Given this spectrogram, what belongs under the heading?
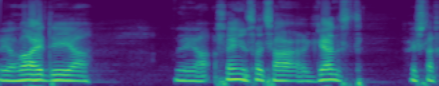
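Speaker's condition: Stroke with facial paralysis; unsure listeners can understand, own speech repeated by another speaker

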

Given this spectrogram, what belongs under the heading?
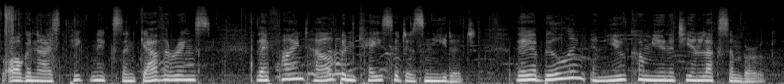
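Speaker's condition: No condition

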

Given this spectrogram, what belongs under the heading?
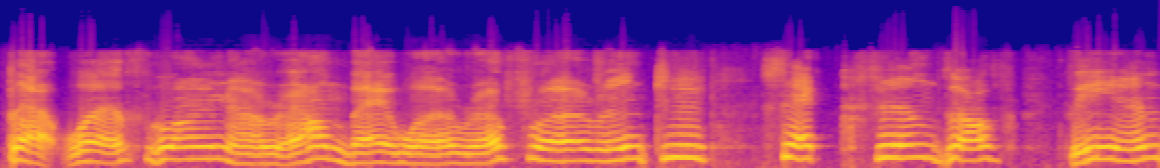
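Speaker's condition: Cerebral palsy; uses a power chair; 45 years old

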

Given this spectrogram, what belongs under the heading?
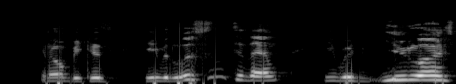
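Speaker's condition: Cerebral palsy; very poor balance

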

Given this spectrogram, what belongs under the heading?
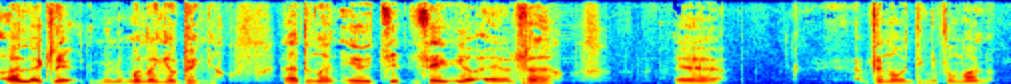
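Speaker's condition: Cerebral palsy; poor balance

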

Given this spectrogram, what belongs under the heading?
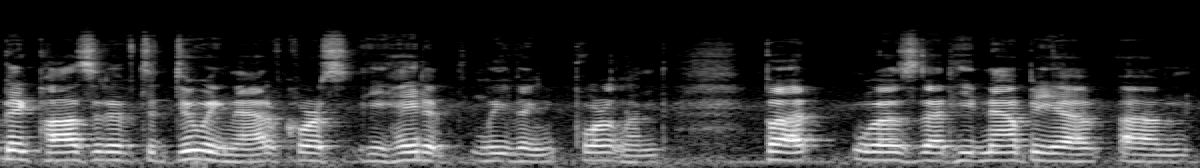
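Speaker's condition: No condition

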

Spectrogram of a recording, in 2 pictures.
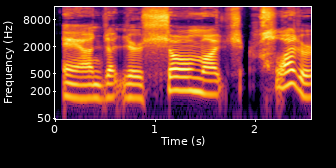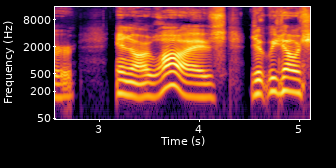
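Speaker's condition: Oral cancer, half tongue removed, partial glossectomy

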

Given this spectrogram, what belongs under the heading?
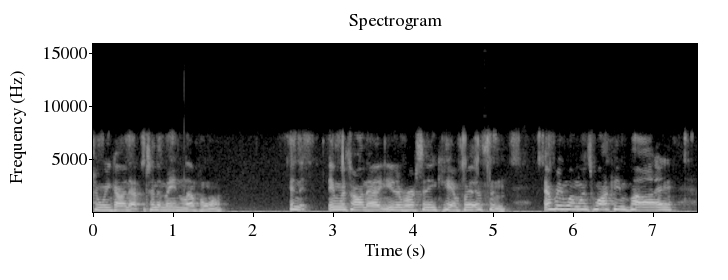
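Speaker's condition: ALS; used amplifier much of the time to be heard

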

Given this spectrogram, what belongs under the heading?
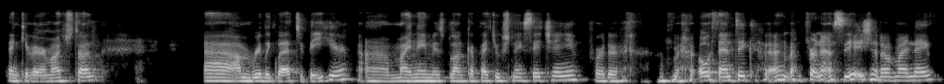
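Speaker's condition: No condition

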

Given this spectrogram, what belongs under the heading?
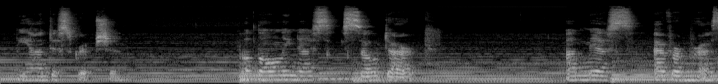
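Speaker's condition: No condition

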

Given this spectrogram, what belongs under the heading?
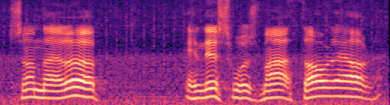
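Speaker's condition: ALS; somewhat affected, evident today

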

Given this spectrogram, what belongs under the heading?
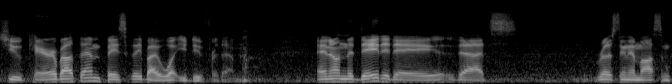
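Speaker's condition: No condition

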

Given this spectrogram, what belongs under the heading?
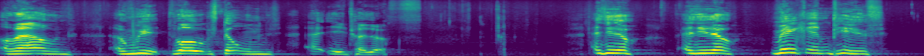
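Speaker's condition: Cerebral palsy; spasms

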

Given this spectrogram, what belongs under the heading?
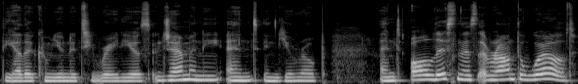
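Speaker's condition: No condition

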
